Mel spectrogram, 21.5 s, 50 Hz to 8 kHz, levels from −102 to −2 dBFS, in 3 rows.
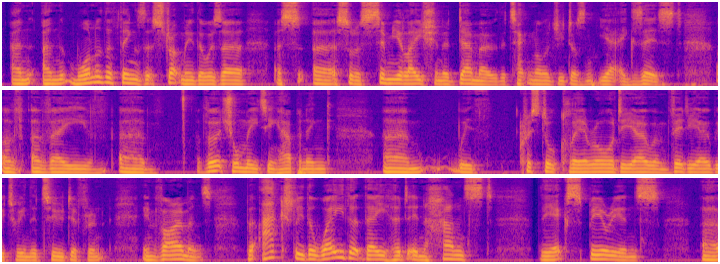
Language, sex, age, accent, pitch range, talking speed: English, male, 40-59, British, 125-150 Hz, 155 wpm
